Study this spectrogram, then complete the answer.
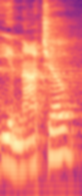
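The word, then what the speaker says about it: Iheanacho: those guys under wraps um recently they've had ian nacho uh that's how you say his name yeah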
